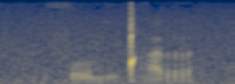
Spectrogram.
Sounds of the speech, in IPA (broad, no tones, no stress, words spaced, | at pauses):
fomɡ͡ǃar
